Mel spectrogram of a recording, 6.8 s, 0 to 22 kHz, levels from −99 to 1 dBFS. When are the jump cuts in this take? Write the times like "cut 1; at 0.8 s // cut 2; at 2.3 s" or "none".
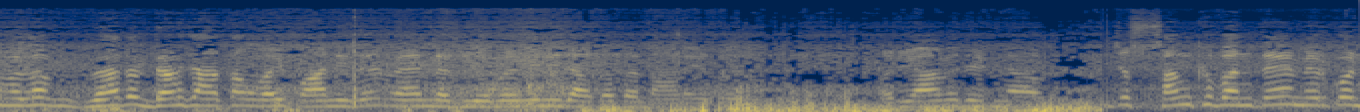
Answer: cut 1; at 5.6 s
